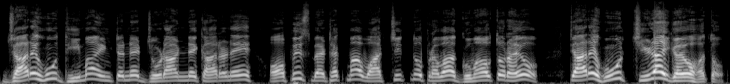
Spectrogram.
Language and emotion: Gujarati, angry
